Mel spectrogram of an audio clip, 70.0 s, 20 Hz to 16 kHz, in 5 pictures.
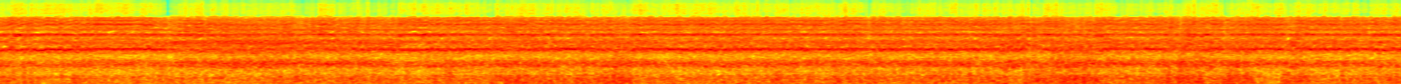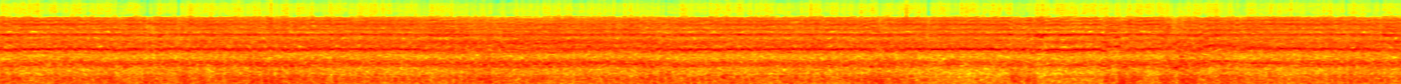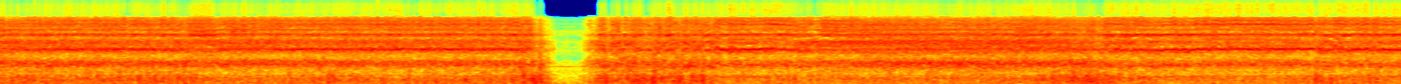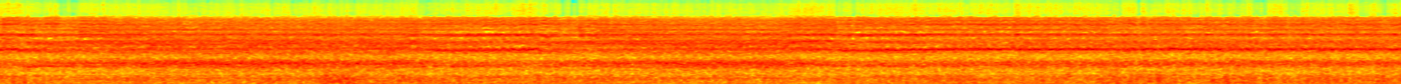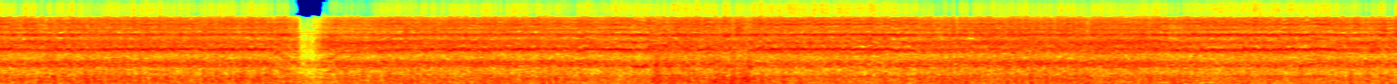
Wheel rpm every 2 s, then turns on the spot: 220, 220, 230, 230, 230, 240, 230, 230, 230, 220, 230, 230, 230, 240, 230, 230, 190, 180, 210, 220, 220, 210, 210, 220, 210, 220, 230, 230, 230, 170, 230, 220, 210, 210, 210.
none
